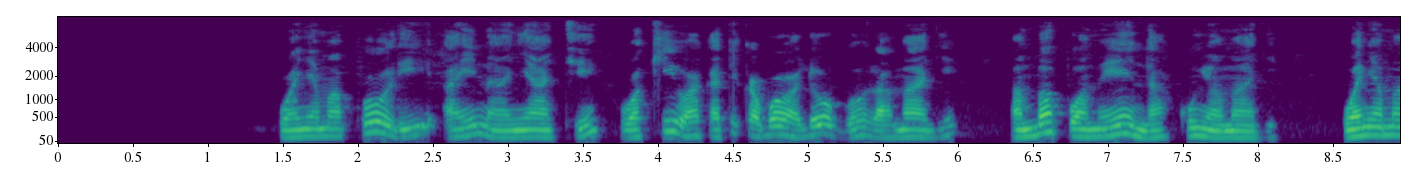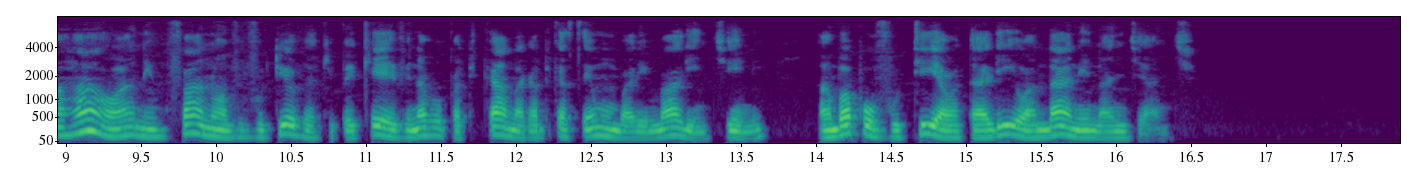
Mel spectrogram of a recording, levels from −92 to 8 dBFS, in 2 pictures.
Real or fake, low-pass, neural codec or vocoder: real; 7.2 kHz; none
